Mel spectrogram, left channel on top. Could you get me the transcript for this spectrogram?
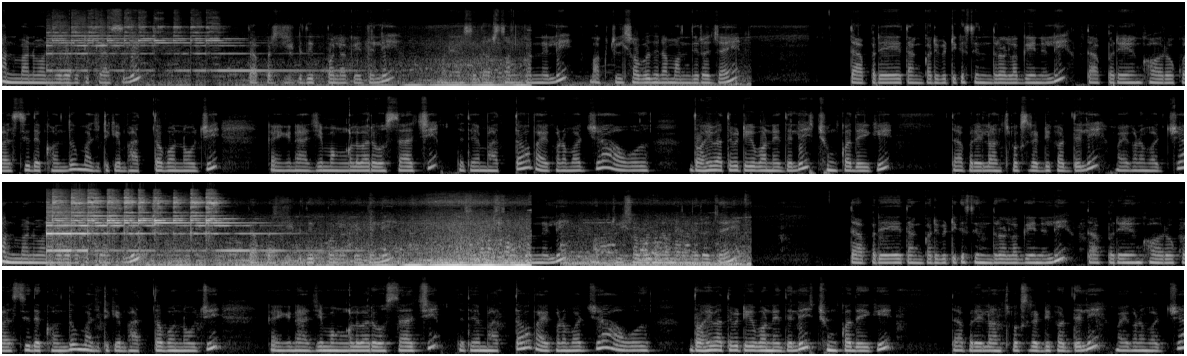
मंदिर टिके आसली तापर सेठी दीप लगेदेली बढ़िया से दर्शन करनेली एक्चुअली सबुदिन मंदिर जाए तापरे तांकर भी टिके सिंदूर लगे नेली तापरे घर को आसी देखंतु आज टिके भात बनाउची कहीं आज मंगलवार ओषा अच्छी से भात बैगण भजा और दही भात भी टिके बनै देली छुंक देकी तापरे लंच बॉक्स रेडी करदेली बैगण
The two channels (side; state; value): left; quieter; 7.4 dB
